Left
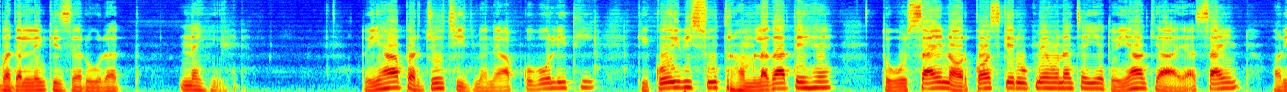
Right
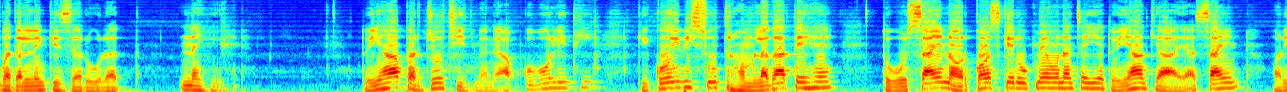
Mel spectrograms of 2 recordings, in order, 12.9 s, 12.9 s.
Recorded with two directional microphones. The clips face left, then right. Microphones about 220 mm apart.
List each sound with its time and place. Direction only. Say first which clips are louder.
0.0 s speech: left 5 dB; 45° left (ahead or behind)
3.3 s speech: left 6 dB; 45° left (ahead or behind)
